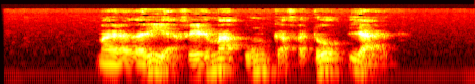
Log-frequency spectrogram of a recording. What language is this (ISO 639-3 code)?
cat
